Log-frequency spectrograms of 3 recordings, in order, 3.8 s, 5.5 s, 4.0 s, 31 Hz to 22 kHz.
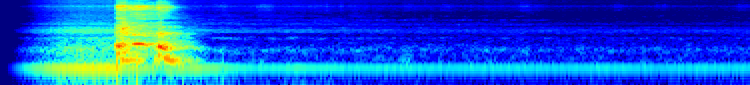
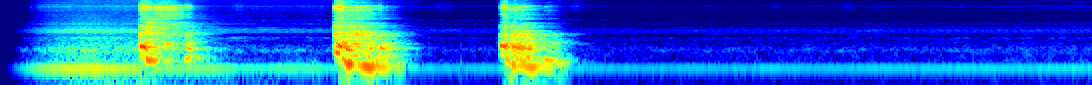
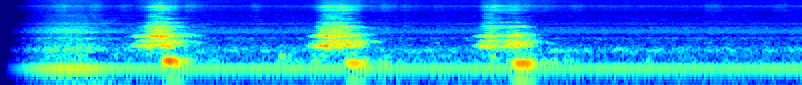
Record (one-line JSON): {"cough_length": "3.8 s", "cough_amplitude": 32768, "cough_signal_mean_std_ratio": 0.26, "three_cough_length": "5.5 s", "three_cough_amplitude": 32768, "three_cough_signal_mean_std_ratio": 0.32, "exhalation_length": "4.0 s", "exhalation_amplitude": 18469, "exhalation_signal_mean_std_ratio": 0.44, "survey_phase": "beta (2021-08-13 to 2022-03-07)", "age": "45-64", "gender": "Female", "wearing_mask": "No", "symptom_none": true, "smoker_status": "Never smoked", "respiratory_condition_asthma": false, "respiratory_condition_other": false, "recruitment_source": "REACT", "submission_delay": "2 days", "covid_test_result": "Negative", "covid_test_method": "RT-qPCR", "influenza_a_test_result": "Unknown/Void", "influenza_b_test_result": "Unknown/Void"}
